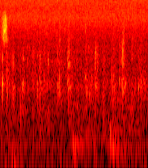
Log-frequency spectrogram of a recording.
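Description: Hooves of carriage horses clip-clopping on the parade ground as they draw open barouches in procession, fairly faint over a steady low background.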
